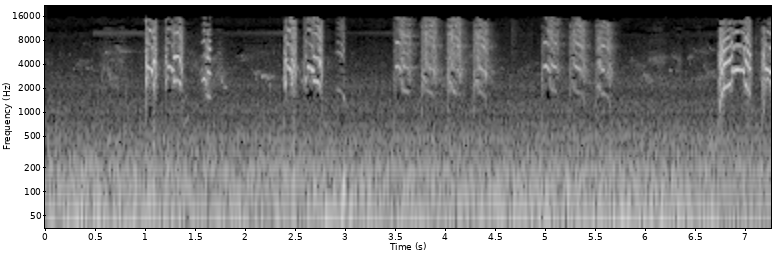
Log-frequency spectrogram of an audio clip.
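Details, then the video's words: An Indian ringneck (rose-ringed parakeet) gives harsh, grating squawks in bursts of two or three, with short pauses between; faint low room hum underneath. "Ringneck Parrot"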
